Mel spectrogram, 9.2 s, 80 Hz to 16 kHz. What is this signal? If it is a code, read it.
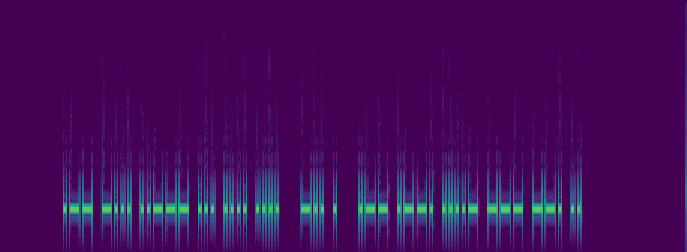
Morse code, heard as a keyed tone, about 28 wpm, 700 Hz. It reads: WB2SHH DE WP4OGI
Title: USA Callsign DE Callsign - 6 Characters - 28wpm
